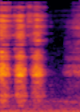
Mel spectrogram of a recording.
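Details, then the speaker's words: Adult woman, third week of a severe chest cold, still congested and coughing: three quick breathy, rasping laugh bursts with a cough-like quality, then fading; congested, raspy laugh. "I still sound congested I'm still coughing if I laugh it sounds like this"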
